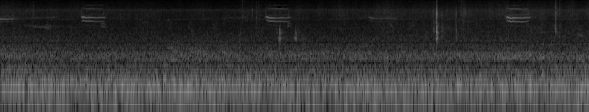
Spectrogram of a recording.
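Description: Small bird chirping, a short high note every second or two, over a faint low steady rumble of outdoor ambience.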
